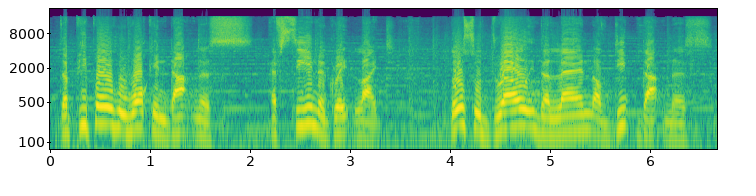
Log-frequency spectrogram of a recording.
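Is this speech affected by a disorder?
No.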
